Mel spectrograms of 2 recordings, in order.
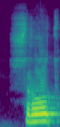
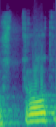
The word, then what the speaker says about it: स्रोत: प्रमुख सैस नहीं बोलेंगे स्रोत को स्त्रोत नहीं बोलेंगे तो कि यह जो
